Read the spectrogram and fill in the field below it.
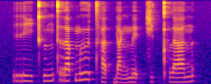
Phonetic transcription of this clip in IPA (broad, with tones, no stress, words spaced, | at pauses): riː˧kʰɯ˦˥ŋtra˦˥p̚mɯː˥˩ tʰa˨˩t̚ja˩˦ŋme˨˩ʔt͡ɕɯ˨˩k̚ pʰla˦˥n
